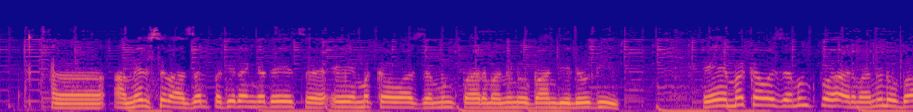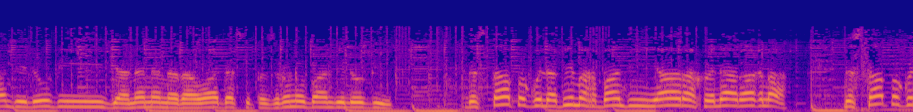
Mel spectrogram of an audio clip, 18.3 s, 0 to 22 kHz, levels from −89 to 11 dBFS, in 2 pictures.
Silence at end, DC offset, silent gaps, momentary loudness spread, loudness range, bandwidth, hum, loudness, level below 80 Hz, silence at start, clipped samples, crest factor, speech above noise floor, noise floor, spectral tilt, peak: 0 s; under 0.1%; none; 7 LU; 2 LU; 8.4 kHz; none; -18 LUFS; -34 dBFS; 0.25 s; under 0.1%; 12 dB; 21 dB; -38 dBFS; -7.5 dB/octave; -6 dBFS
